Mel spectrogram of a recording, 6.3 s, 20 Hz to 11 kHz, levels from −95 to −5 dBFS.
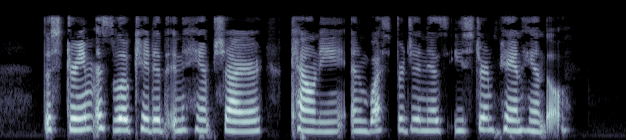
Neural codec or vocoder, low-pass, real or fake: none; 7.2 kHz; real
